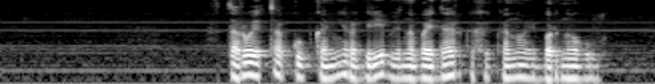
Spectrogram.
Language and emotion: Russian, neutral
